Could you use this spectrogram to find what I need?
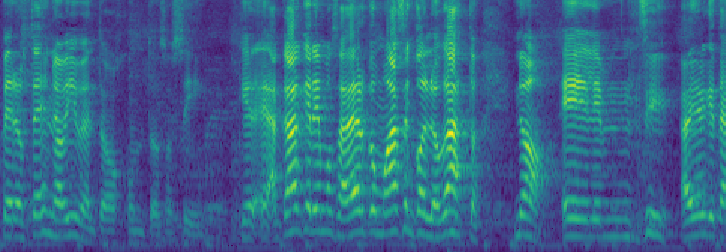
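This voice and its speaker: In a Rioplatense accent, the voice moves at a fairly quick pace with lively intonation and big swings in loudness, against noticeable background noise. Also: woman, fairly high pitch for a woman. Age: 30s. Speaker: podcast co-host. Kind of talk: casual chat.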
